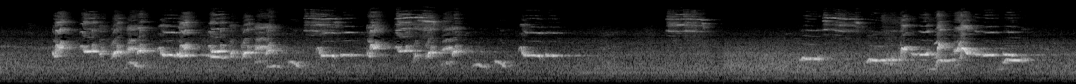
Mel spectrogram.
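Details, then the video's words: A butcherbird in suburbia sings rich, varied phrases of fluty whistles mixed with rapid chattering notes, pausing briefly between bursts, against a quiet background. "BUTCHERBIRD SOUND"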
